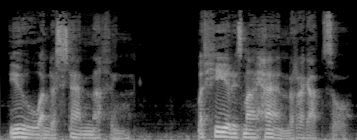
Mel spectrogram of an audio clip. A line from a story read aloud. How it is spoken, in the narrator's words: she said at last with a sigh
